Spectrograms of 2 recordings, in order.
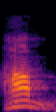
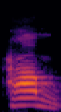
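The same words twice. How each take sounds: First: The h is a plain, light h sound. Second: The h is breathy, pushed from a tightened throat. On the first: The speaker calls it wrong. "Simple বাংলায় এরকম উচ্চারণ করি ... এটা উচ্চারণ টোটালি রং" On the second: The speaker calls it right. "গলাটা চেপে মুখ দিয়ে হালকা বাতাস বের করে উচ্চারণ করতে হবে"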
